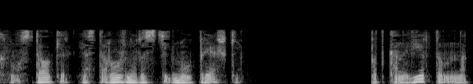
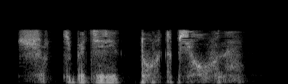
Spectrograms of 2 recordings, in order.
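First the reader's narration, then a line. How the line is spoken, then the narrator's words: Whisper. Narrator (Russian): прошептал сталкер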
